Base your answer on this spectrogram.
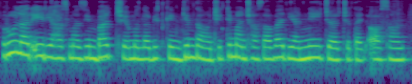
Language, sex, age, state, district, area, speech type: Kashmiri, female, 30-45, Jammu and Kashmir, Budgam, rural, spontaneous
